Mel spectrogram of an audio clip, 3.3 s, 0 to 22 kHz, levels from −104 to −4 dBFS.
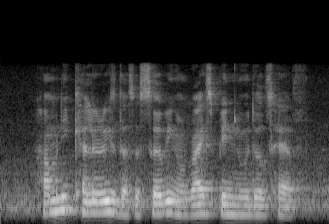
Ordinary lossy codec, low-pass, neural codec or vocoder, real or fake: none; none; none; real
